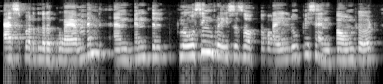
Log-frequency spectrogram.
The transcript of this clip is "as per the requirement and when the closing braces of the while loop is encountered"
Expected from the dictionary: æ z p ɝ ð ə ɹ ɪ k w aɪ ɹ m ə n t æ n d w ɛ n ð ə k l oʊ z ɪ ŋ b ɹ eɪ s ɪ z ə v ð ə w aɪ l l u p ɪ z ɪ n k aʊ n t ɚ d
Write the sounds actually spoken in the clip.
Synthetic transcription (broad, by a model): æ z f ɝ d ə ɹ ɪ k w aɪ ɹ m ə n t æ n d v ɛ n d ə k l oʊ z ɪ ŋ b ɹ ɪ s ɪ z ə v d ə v aɪ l l u p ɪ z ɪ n k aʊ n t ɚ d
